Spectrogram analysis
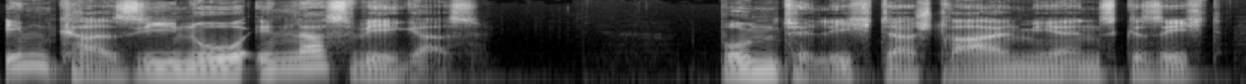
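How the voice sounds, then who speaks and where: A man narrating scripted stories for language learners, reading simple sentences clearly. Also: deep voice, sing-song, takes it slowly, no echo, clean studio sound.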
